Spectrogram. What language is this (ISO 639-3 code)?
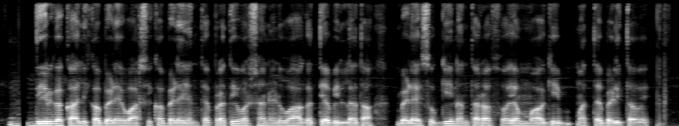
kan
